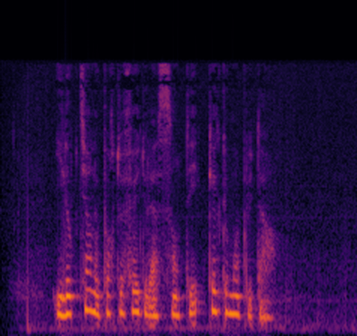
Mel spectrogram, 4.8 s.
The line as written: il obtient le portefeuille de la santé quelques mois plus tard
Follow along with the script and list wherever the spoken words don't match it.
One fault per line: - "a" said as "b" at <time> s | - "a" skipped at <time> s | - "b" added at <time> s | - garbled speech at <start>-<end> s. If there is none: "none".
none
